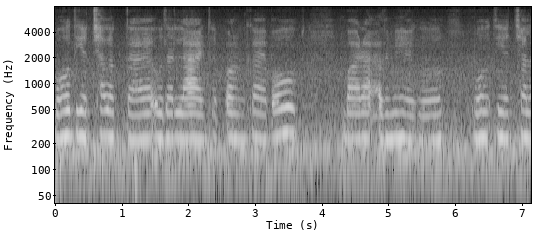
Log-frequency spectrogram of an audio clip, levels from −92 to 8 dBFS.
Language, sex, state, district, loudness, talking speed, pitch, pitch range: Hindi, female, Bihar, Patna, -17 LUFS, 125 wpm, 225 Hz, 215-230 Hz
